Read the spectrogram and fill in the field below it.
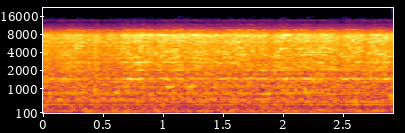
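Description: A water pump's loud, steady engine drone runs continuously, a dense unbroken roar with no pauses.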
